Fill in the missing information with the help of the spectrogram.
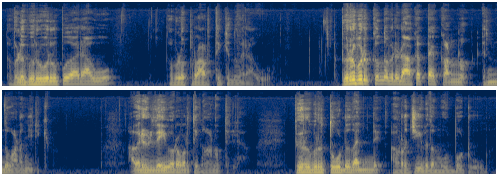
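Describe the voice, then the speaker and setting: A man's voice: medium pitch, dark tone. A man preaching a devotional sermon with a Malayali accent, in a repetitive cadence that rises to emphatic exhortation.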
